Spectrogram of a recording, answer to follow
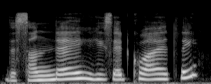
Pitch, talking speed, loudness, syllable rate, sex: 245 Hz, 140 wpm, -15 LUFS, 3.7 syllables/s, female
